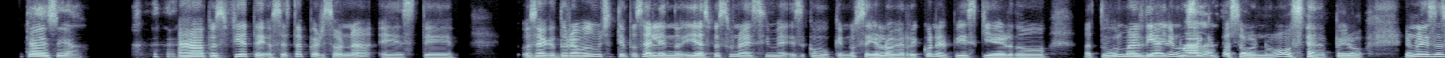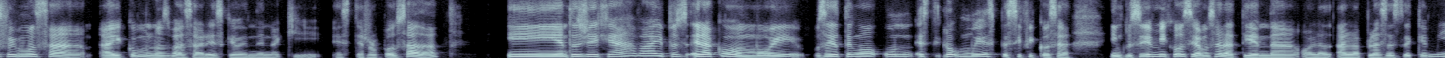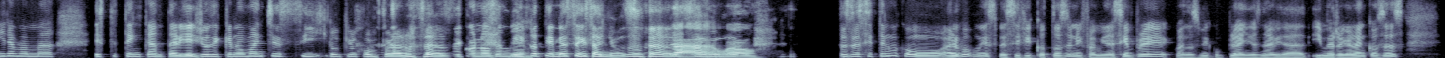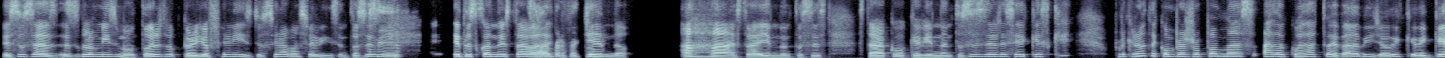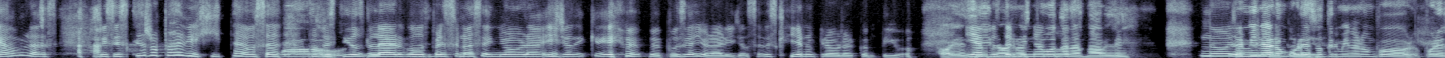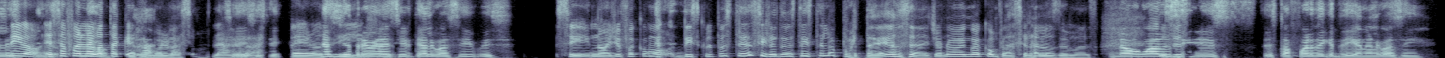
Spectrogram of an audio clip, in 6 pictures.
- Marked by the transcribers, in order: chuckle; chuckle; laughing while speaking: "o sea, s"; laughing while speaking: "o sea, sí, me hace"; chuckle; other noise; chuckle; chuckle
- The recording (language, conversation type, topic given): Spanish, podcast, ¿Cómo ha cambiado tu estilo con el paso de los años?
